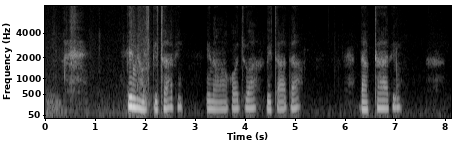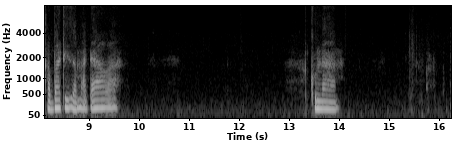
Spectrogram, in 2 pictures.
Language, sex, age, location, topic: Swahili, female, 25-35, Nakuru, health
